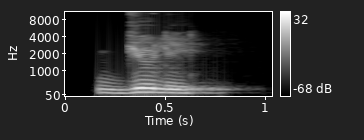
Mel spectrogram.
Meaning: to yell, to scream
- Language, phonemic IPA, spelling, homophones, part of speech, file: French, /ɡœ.le/, gueuler, gueulai / gueulé / gueulée / gueulées / gueulés / gueulez, verb, LL-Q150 (fra)-gueuler.wav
